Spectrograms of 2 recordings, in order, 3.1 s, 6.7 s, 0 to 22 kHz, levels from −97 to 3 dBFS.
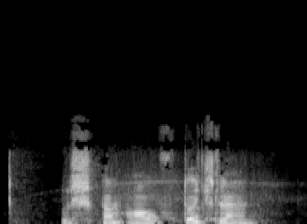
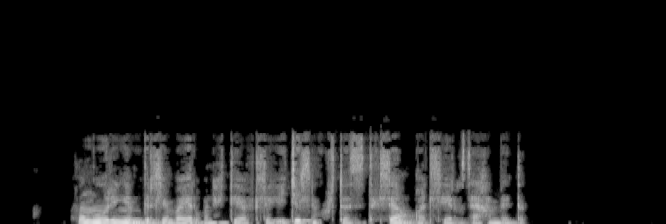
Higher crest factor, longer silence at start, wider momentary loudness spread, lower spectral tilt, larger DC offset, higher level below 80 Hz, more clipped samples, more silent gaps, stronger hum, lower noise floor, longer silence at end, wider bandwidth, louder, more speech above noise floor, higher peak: about the same, 18 dB vs 18 dB; second, 0.6 s vs 0.8 s; about the same, 14 LU vs 12 LU; second, -3.5 dB/octave vs -5 dB/octave; neither; about the same, -70 dBFS vs -68 dBFS; neither; neither; neither; second, -60 dBFS vs under -90 dBFS; second, 0.55 s vs 1.4 s; about the same, 9.8 kHz vs 9.2 kHz; first, -17 LUFS vs -21 LUFS; second, 43 dB vs over 69 dB; about the same, -2 dBFS vs -4 dBFS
